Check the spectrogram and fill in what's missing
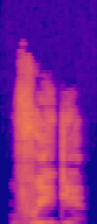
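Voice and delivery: quiet, low, dying; weak plea. Acted. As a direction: ask softly with little breath. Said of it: "попросил он у неё". (тихо, слабо)

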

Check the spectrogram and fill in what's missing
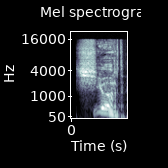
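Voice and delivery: high, startled exclamation; exclaimed curse. A narrator's reading. Rescuer warned about the rod, exclaiming. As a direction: curse in sudden alarm. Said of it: "воскликнул один из спасателей".

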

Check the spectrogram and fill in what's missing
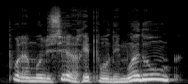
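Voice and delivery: loud, high, insistent pleading; desperate cry. A narrator's reading. Daughter imploring her distraught father, desperate loud cry. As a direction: beg at full voice for an answer. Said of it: "s'écria-t-elle".

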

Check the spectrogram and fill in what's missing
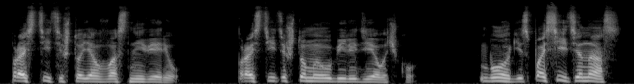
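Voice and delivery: sobbing plea. A narrator's reading. Merchant begs the gods to save them, sobbing plea. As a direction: beg loudly for forgiveness. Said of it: "рыдал Кевинард Ван Влит".

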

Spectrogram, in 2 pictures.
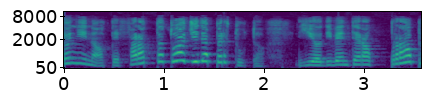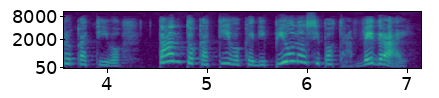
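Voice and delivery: put-on high, loud childish outburst; defiant tirade. A narrator's reading. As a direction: hurl a final challenge, building to high-pitched threats. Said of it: "per lanciare la sfida finale".

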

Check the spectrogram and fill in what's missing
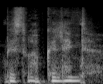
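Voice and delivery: whisper. Acted. Lover whispering to him in bed, hushed. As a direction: ask it under your breath. Intimate bedroom moment, whispered question.

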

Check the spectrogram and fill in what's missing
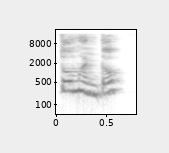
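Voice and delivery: plain reading voice

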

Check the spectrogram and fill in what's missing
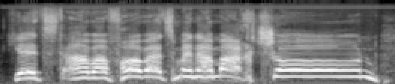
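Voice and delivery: high shout driving the men on; urging yell. A narrator's reading. Mate driving his boat crew after the whale, shouting. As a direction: yell them forward, stretching the end. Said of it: "schrie Stubb".

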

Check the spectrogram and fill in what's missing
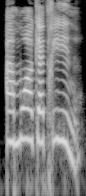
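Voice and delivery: high, loud call for backup. Acted. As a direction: call out to a comrade, short of screaming. First take of call to comrade.

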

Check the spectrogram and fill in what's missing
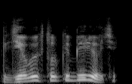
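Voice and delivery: lazily stretched question; drawled. A narrator's reading. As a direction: draw the question out. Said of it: "протянул Семён".

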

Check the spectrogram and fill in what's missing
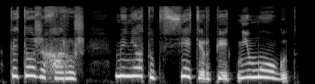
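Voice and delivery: irritated. A narrator's reading. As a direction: lash out in a high, offended voice. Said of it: "раздражённый Зайкин". (раздражённо, высоким обиженным голосом)

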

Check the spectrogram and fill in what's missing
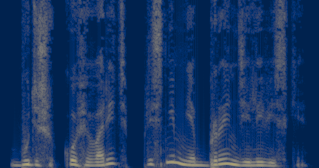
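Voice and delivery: plain reading voice

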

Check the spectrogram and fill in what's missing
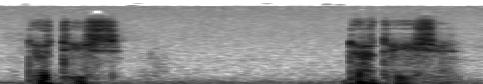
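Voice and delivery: voiceless whisper, fearful; whispered dread. Acted. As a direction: barely dare to say it. Afraid to say it. (fluisterend en angstig)

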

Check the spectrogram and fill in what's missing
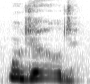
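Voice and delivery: high, loud, breaking cry of his name; the name bursts out in anguish. Acted. Father sees son in chains.

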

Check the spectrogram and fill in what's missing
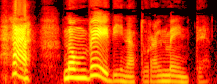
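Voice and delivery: loud sneer that drops away on naturalmente; mock her, biting; sarcastic. A narrator's reading. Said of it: "disse lui con tono sarcastico". (sarcastico, sprezzante)

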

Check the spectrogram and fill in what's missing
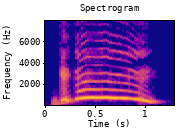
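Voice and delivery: very high, long-drawn loud call; answering halloo. A narrator's reading. Unseen voice answering from another room, high loud halloo. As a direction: halloo back, stretching the last syllable. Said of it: "Донеслось из одной из комнат".

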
